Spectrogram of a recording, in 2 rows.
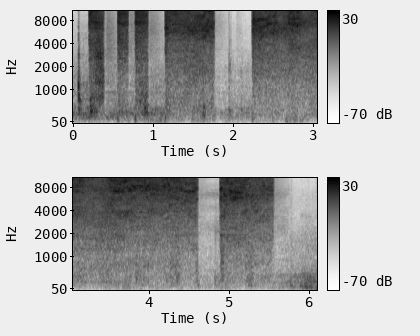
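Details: Porter-Cable 6-gallon pancake air compressor, after repairing a broken copper line that stopped pressure building: short sharp hiss bursts, then a long strong even blast of air from the hose; holding pressure at about 70 psi.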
